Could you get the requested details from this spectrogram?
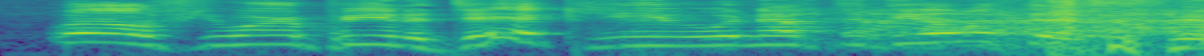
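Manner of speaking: soft-spoken, quick, sneering sarcasm. Describing how Opie reacts when they argue with someone, imitating Opie, sarcastic, soft-spoken. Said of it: "he gets so sarcastic and soft-spoken".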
